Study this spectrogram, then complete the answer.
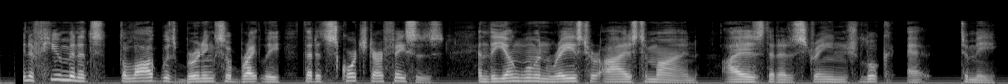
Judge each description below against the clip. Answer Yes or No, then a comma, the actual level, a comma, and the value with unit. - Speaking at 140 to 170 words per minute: No, average, 185 wpm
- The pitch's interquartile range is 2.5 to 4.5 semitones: No, average, 4.9 semitones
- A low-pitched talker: Yes, low, 125 Hz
